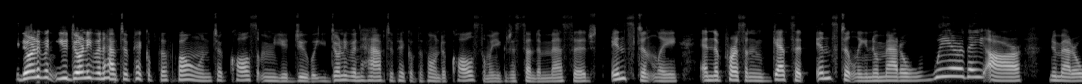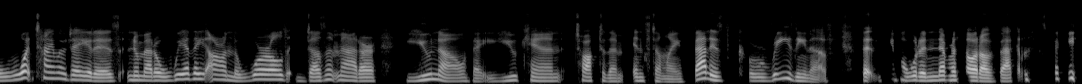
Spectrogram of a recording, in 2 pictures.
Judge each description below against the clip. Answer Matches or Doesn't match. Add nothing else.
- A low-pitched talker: Doesn't match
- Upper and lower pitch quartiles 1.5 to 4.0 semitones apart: Doesn't match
